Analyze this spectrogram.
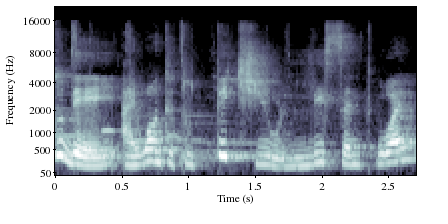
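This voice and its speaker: Speaking at a fairly slow pace with very wide pitch swings, a woman with an Italian accent comes through over noticeable background noise. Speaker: home cooking video host. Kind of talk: cooking tutorial.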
